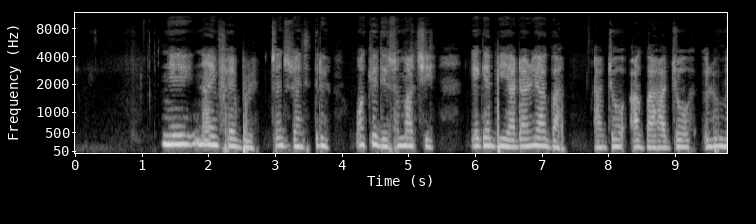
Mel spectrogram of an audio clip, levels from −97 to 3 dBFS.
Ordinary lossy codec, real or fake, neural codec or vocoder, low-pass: AAC, 32 kbps; fake; vocoder, 24 kHz, 100 mel bands, Vocos; 10.8 kHz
